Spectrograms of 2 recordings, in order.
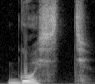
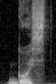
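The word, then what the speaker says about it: гость: Gust. As you can see, we have the soft sign after t. That's why it's soft. Ghost it means guest.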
